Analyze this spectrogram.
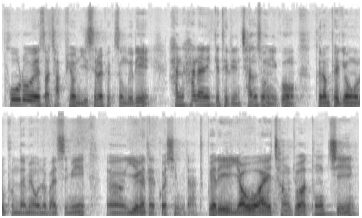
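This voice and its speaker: A man's voice: on the low side, moderate pace, hardly any pauses, mellow. A middle-aged male pastor giving a Bible exposition sermon, talking through his thoughts casually and turning earnest and urgent when he urges his listeners. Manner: conversational, thinks aloud, grows urgent when exhorting.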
